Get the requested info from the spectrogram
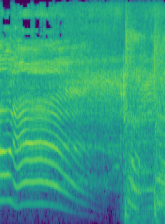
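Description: Unaccompanied singer holding a high note at the end of a blues line, then sliding it down in pitch as it fades. Near the end it cuts off abruptly and full rock band music comes in.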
